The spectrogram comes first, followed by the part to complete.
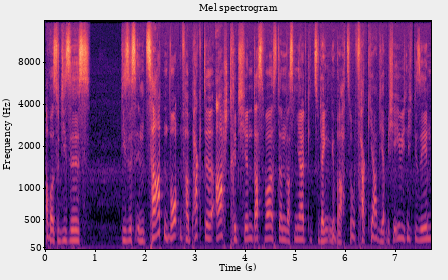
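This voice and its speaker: Delivered fairly quickly, the speech shows ordinary pitch variation. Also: man, high pitch for a man. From Germany, Saxony-Anhalt (Halberstadt). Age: 20s. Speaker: student teacher, weight-loss guest. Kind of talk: casual interview.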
